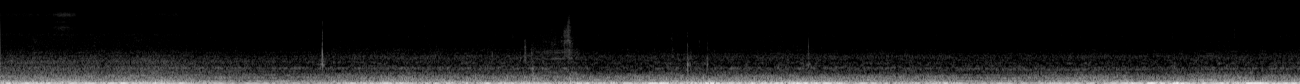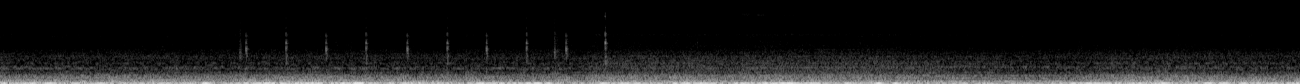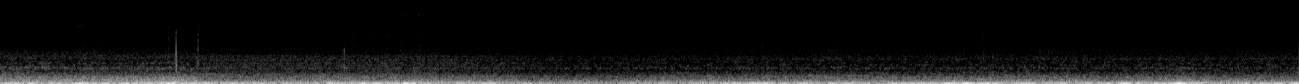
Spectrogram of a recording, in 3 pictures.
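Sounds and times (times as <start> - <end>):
road and tyre noise: 0.0 - 38.9
light ticks: 15.4 - 19.2.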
